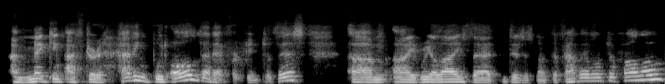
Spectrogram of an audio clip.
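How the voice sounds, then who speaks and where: A man speaks in a medium pitch at a moderate pace. His voice is somewhat breathy, with lively intonation. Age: 60s. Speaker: music theory professor and composer. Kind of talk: interview. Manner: hesitant, many fillers.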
